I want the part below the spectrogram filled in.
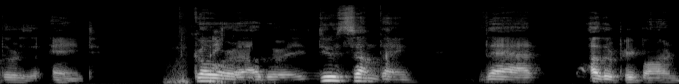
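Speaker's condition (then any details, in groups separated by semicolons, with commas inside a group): ALS; voice very hoarse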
